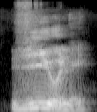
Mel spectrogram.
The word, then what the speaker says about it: violet: Yes, violet. Be careful to the pronunciation. Violet, violet. Okay.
